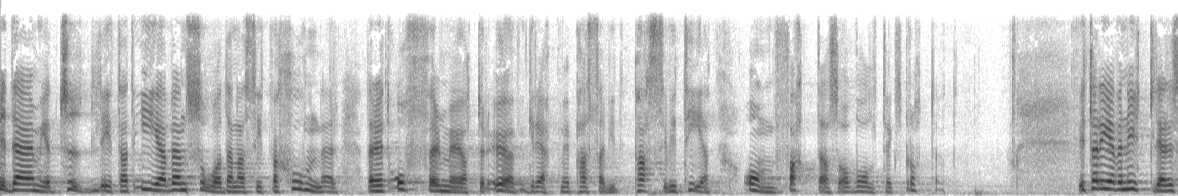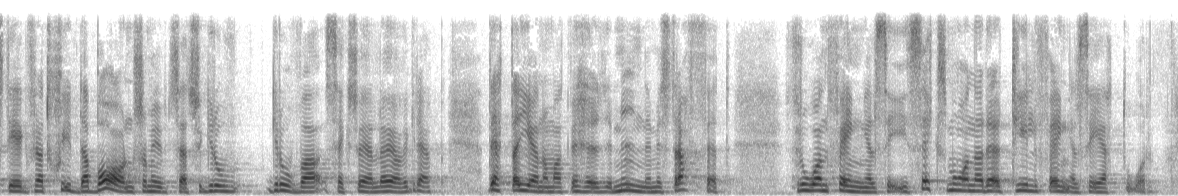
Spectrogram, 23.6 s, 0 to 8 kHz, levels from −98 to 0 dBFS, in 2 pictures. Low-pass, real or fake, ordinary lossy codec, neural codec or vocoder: 7.2 kHz; real; none; none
